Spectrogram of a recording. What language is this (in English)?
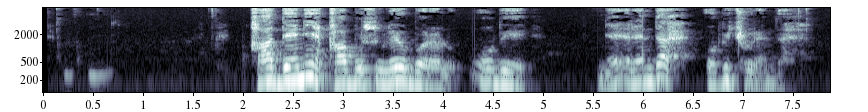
Bats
